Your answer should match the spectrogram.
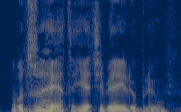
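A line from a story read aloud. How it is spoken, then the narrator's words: Tired. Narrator (Russian): устало сказал Мазур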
